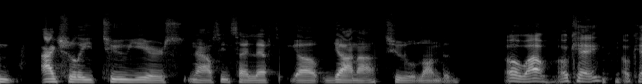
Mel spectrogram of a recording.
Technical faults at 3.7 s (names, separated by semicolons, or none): dropped buffer (overrun)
